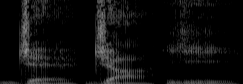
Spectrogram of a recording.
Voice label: "jejayi", concat syllables; Affixing experiment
